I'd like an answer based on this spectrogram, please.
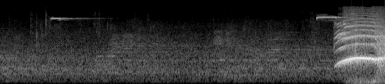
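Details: Beluga at the Port of Nagoya Public Aquarium during a training session with Mirai and Niko, 20 February 2021; thin high whistle tones, then a loud, brief, squawky call rich in harmonics that rises and bends downward at the end.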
